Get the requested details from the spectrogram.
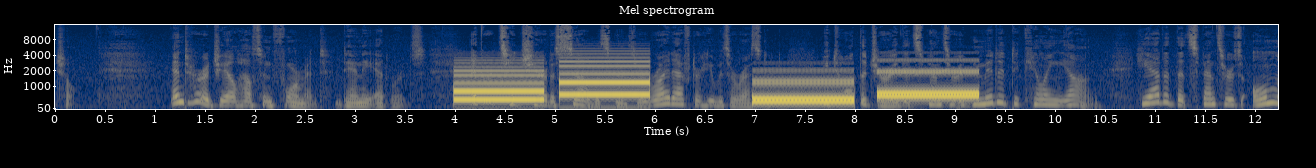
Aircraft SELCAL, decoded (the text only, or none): DK-HQ BE-GJ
